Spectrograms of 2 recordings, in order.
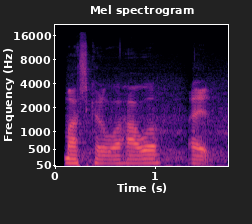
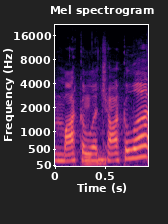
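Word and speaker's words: Makhachkala: It's Machkalahala. The thing is the first time I ever saw it, you called it Makala Chakala, and that's the only thing I can ever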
